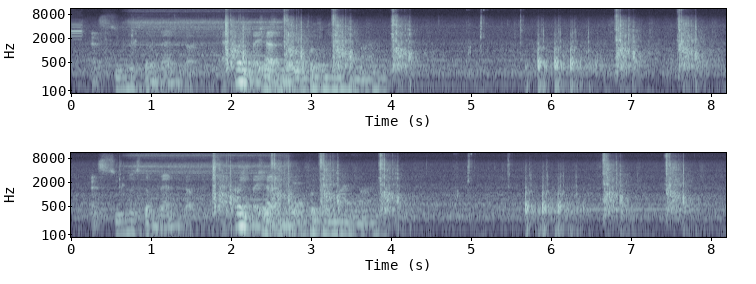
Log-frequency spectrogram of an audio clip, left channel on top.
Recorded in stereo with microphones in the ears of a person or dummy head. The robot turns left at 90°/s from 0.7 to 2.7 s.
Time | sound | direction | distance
0.2 | a man speaking | 40° right | 1.1 m
2.0 | a man speaking | 90° right | 4.5 m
